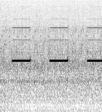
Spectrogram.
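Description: A reversing truck in American Truck Simulator gives three evenly spaced electronic beeps, each about a third of a second long, steady and moderately loud over a low engine hum, with no talk.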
